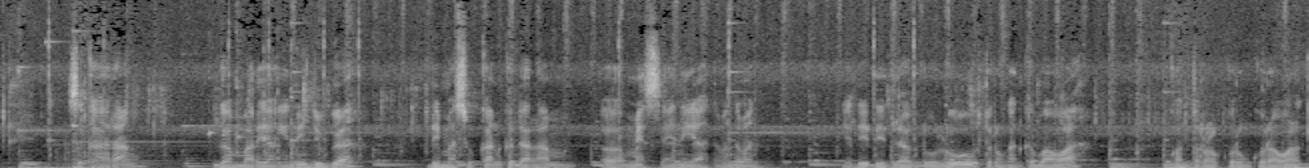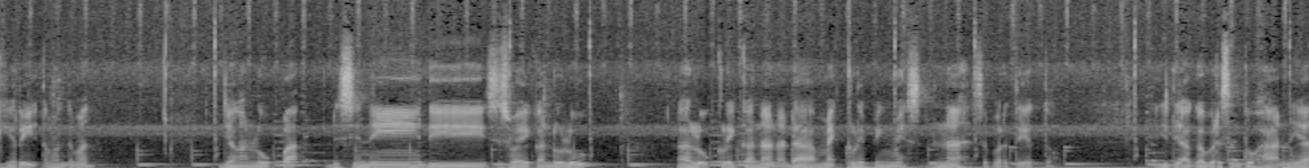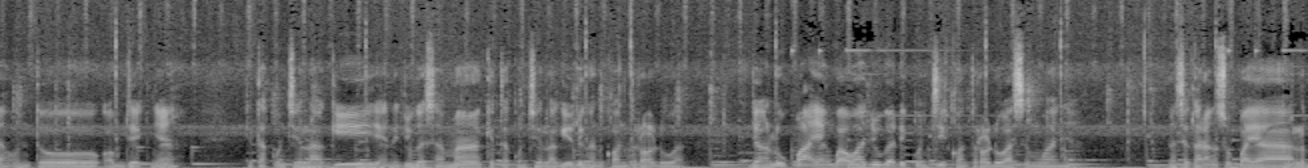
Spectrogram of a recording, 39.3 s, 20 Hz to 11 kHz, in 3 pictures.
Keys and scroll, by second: 0.8 space, 2.4-4.1 typing, 5.0 ctrl+z, 6.7 ctrl+z, 8.1-9.6 typing, 10.6 ctrl+[, 10.9 ctrl+[, 11.1 ctrl+[, 27.7 ctrl+z, 29.2 ctrl+2, 30.3 ctrl+z, 31.8 z, 33.0-33.8 typing, 35.4 ctrl+2.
